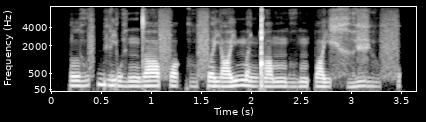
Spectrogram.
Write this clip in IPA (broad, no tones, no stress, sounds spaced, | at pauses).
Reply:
l o̤ f bʲ ɔ̤ j w ə̤ n d ɒ f ɔ k ɔ̤ f ə j ɒ j m ə ŋ͡ǃ ɒ m o̤ m p ɒ j x ə̤ vʲ ɔ̤ f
